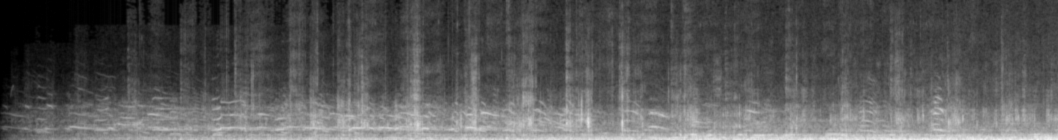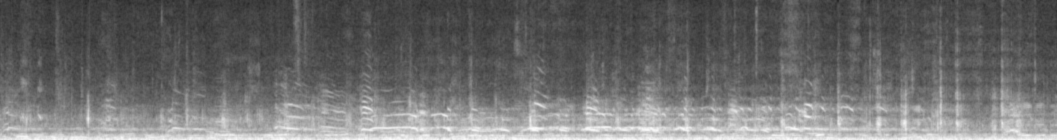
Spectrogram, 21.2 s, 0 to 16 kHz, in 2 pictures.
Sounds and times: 0.1s European Herring Gull 9.7s
1.3s people walking 21.1s
10.4s European Herring Gull 21.1s
10.5s Common Moorhen 20.0s
10.6s Black-headed Gull 19.8s

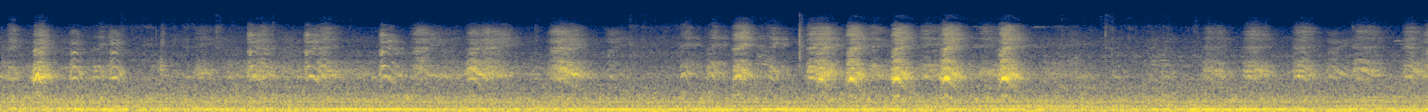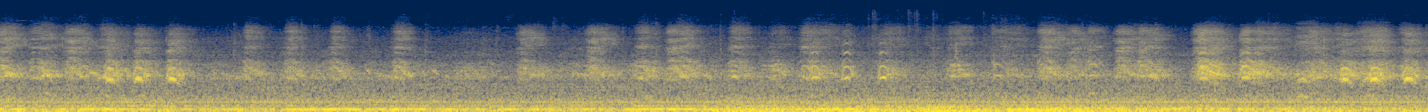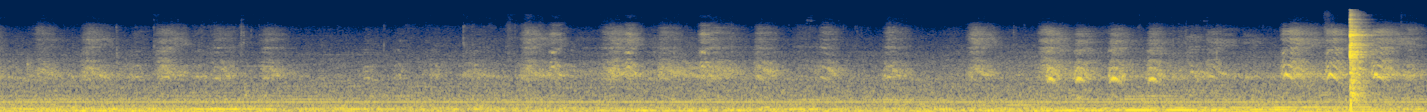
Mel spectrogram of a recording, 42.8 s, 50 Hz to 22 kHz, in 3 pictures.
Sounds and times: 0.0s every single crow from hood did gather on walnut tree 42.8s

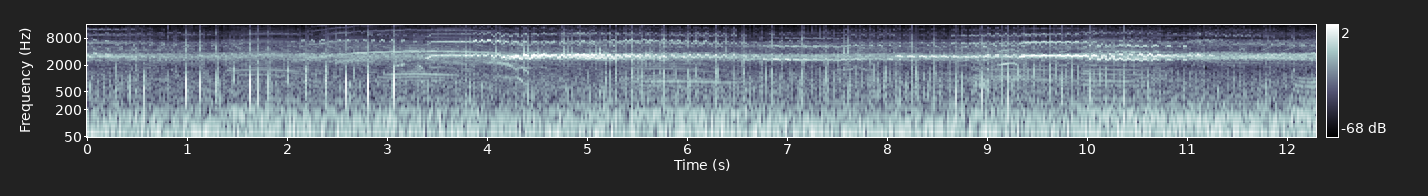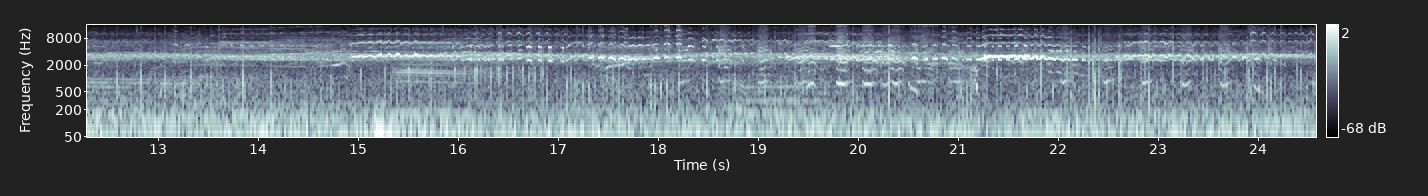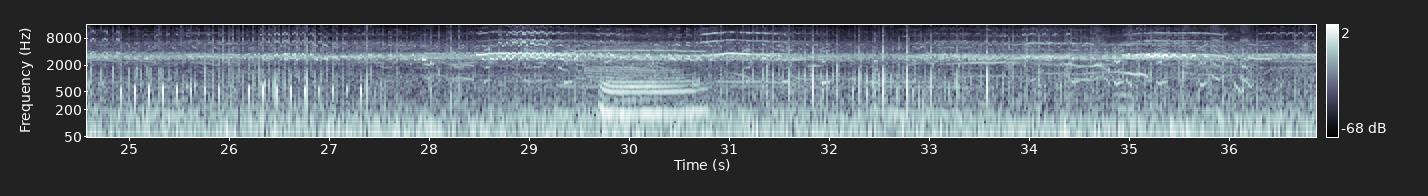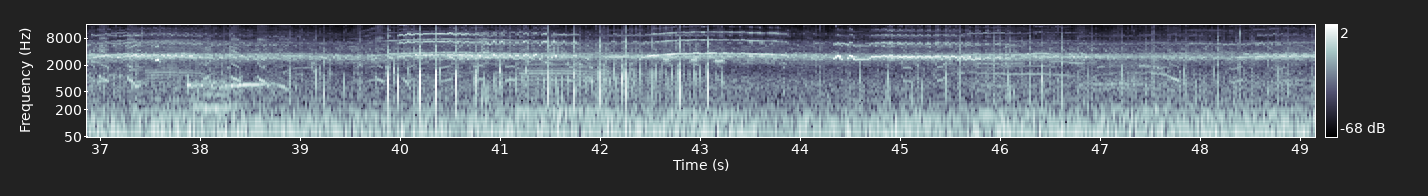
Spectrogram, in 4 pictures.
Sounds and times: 0.0s laysan calls 49.1s
0.0s noise from buggies 49.1s

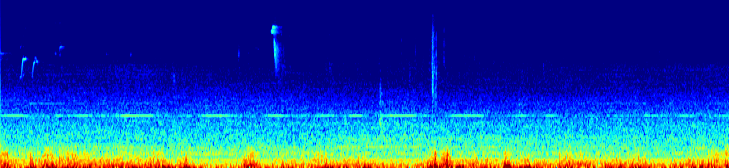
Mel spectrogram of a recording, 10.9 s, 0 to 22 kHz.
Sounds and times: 0.0s Wind whipping past the microphone 3.0s
0.0s beep of a car backing up 8.8s
6.4s Wind whipping past the microphone 10.9s

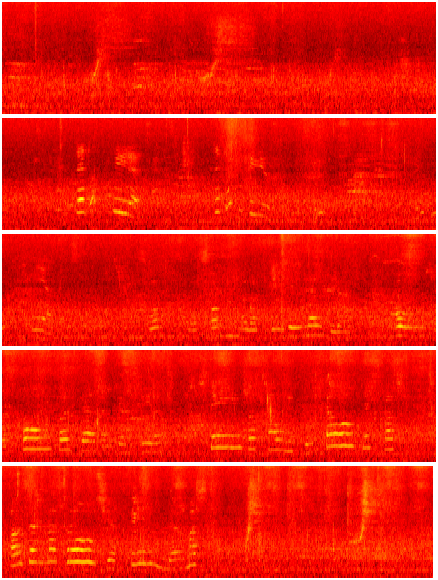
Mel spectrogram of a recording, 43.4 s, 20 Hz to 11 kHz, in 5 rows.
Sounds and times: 19.9s woman sings to a young child 39.0s

